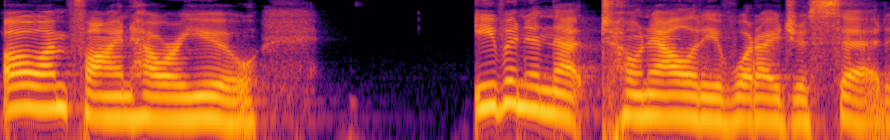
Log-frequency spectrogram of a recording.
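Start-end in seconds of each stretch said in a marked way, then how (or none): 0.0-1.3 offhand, insincere, dismissive, unmeant pleasantry tone. Acting out someone's reply to how are you, imitating an insincere reply. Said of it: "I don't think it sounded very sincere that I'm fine".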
